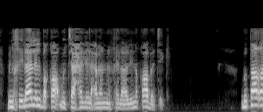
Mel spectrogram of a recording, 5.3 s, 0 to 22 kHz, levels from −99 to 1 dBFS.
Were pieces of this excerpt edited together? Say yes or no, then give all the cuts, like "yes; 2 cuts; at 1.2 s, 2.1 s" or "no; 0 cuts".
no; 0 cuts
